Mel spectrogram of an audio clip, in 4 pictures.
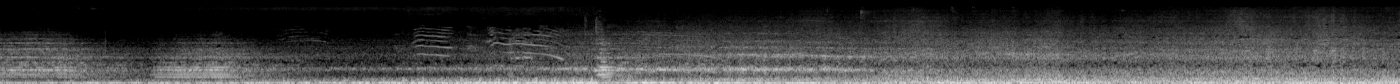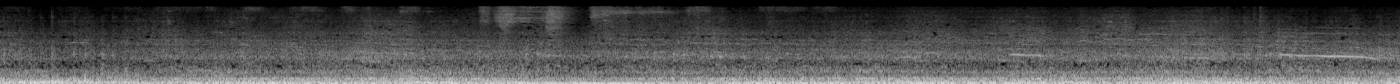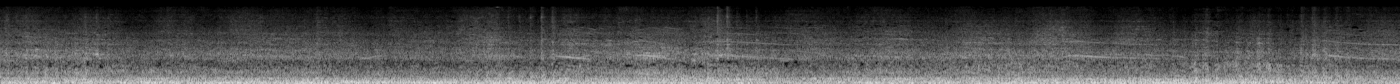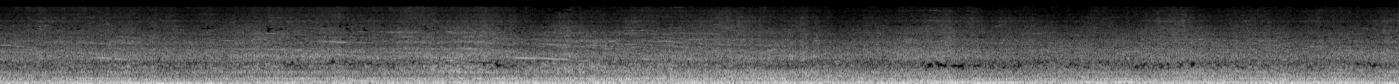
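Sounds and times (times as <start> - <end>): train horn: 0.0 - 2.7, 5.8 - 9.1
wheels on rails: 2.8 - 55.9
wheel squeals: 44.4 - 49.1.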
